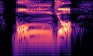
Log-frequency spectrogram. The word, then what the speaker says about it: 몽교: 몽교. 여러분 이걸 몽각이라고 하지 않아요. 꿈과 꿈 깼다 했을 때는 각자를 꿈 깰 교라고 읽습니다. 교. 몽교라 그럽니다.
